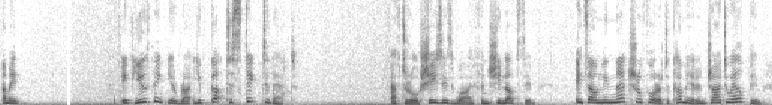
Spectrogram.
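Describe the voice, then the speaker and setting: An actress playing a loyal, no-nonsense English chip shop worker in a radio drama, plain-spoken and affectionate. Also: female voice, on the high side, big pitch swings, moderate pace, pauses often, a little hiss or hum, poor audio. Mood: reassuring. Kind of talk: British radio drama acting.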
